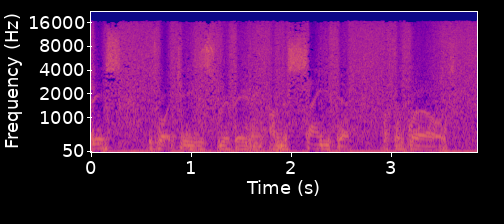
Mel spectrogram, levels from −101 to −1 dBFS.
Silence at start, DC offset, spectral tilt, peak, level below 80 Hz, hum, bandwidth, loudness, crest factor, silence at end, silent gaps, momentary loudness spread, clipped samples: 0 s; under 0.1%; -2 dB/octave; -24 dBFS; -54 dBFS; none; 17 kHz; -37 LUFS; 16 dB; 0 s; none; 4 LU; under 0.1%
